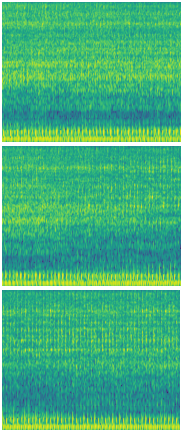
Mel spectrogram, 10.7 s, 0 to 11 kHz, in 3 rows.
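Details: 2016 Yamaha Kodiak 700 ATV after re-torquing the oil pump drive sprocket nut, refilling coolant and oil and reassembling: steady, even idle with a smooth regular beat and no knocks, ticks or rattles; normal idle.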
